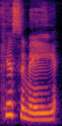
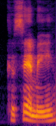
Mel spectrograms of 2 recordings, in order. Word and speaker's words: Kissimmee: the audiobook pronounces it kissimmee it's actually not pronounced kissamy i think she probably knows that but she thought that it would just sound funnier to say kissamy as as opposed to kissimmee which is how it's actually said so i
